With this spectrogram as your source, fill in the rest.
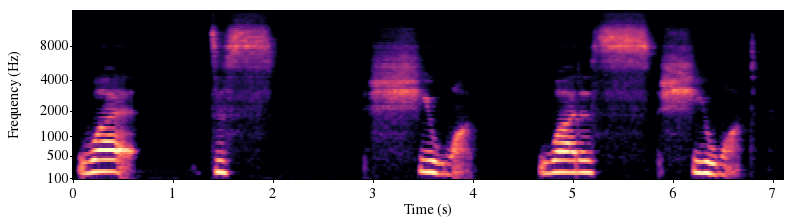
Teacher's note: here we have a word that ends up with s and a word that begins with s in sequence so we're not saying the s the s sound twice we are making it just once · some of the the sounds are being mixed together yeah like the t and the d sound they almost sound like one single sound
